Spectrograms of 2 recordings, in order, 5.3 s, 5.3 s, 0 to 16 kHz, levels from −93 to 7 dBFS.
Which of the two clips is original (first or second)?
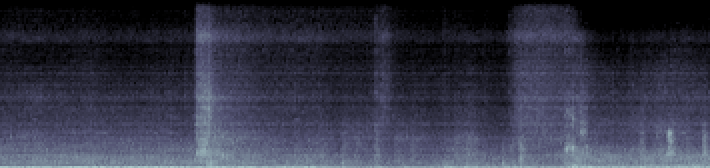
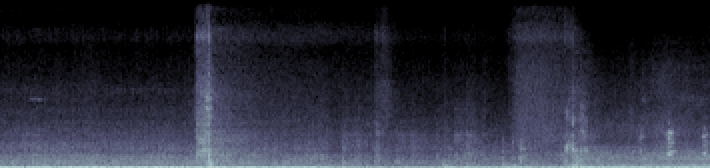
second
